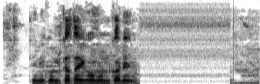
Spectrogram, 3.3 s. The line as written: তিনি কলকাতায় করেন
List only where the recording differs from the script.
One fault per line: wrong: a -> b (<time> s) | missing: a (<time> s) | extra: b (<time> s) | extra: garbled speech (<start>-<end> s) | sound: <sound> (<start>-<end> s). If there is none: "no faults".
extra: গমন (1.1 s)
